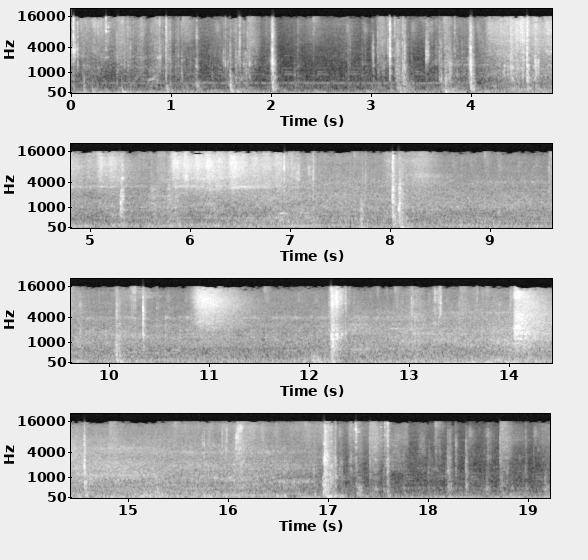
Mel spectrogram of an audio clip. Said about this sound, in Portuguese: Tem que abrir o porta-mala aqui pro cara ver que não tem ninguém dentro do meu carro. Pera aí.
